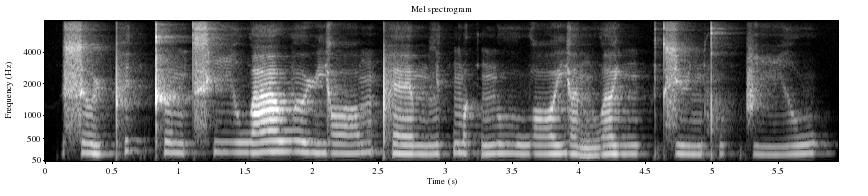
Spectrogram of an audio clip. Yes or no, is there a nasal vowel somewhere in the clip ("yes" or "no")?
no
